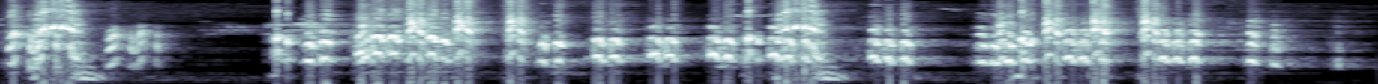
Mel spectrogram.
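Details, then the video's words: Trapping lure of a common moorhen, or Trích Ré: a short burst of rough notes, a brief pause, then a long continuous cackling chatter of rapid, harsh notes, with clean, quiet surroundings. "Tiếng chim Trích Ré(Kịch) | The sound of the bird Gallinula chloropus"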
